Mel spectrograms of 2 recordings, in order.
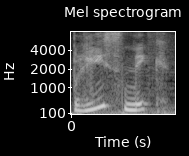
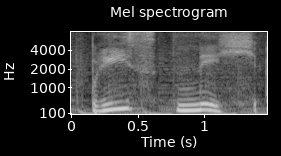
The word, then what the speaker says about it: Briesnick: Es heißt Briesnick und nicht Briesnich. Also Briesnick nicht. Briesnick heißt Briesnick wie nicken.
